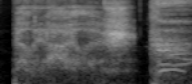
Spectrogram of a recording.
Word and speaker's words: Billie Eilish: Billie Eilish, everybody's favourite bad guy. You're saying it wrong. It's Billie Eilish.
